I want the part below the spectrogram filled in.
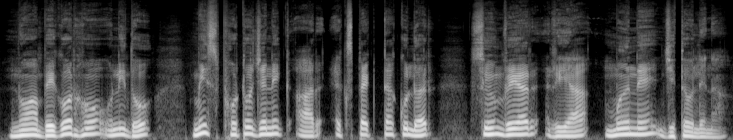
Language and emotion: Santali, neutral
